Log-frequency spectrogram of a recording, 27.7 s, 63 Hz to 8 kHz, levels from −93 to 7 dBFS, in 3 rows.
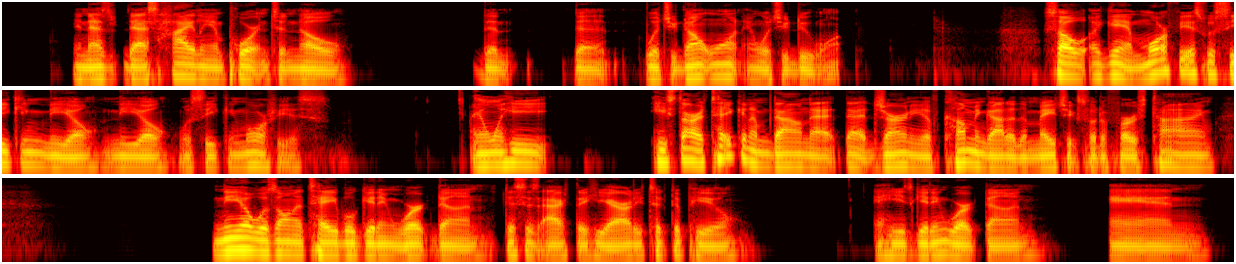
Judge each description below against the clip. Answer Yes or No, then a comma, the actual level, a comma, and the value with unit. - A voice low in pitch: Yes, very low, 90 Hz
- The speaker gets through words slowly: No, average, 155 wpm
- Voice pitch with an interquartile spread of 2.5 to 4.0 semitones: No, average, 4.7 semitones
